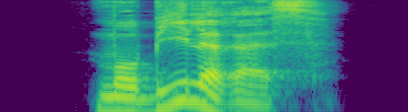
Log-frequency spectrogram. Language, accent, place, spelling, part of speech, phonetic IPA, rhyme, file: German, Germany, Berlin, mobileres, adjective, [moˈbiːləʁəs], -iːləʁəs, De-mobileres.ogg
- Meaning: strong/mixed nominative/accusative neuter singular comparative degree of mobil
